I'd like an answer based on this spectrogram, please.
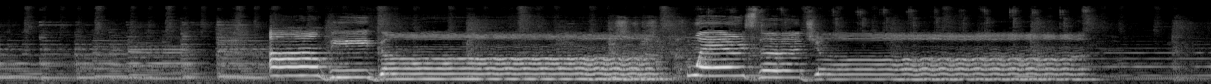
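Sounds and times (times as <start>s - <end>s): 
melody with soprano voice: 2.2s - 11.2s.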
